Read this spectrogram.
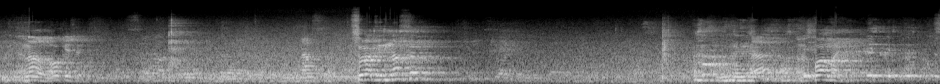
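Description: A man speaks through a microphone in a reverberant room.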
